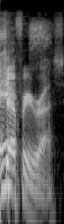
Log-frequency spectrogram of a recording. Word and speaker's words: Geoffrey: But that's spelled J-O-F-F-R-E-Y. – Yeah. – Is it? – Yeah. Huh. – Yeah, it's Jeffrey Rush. It's Jeffrey.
